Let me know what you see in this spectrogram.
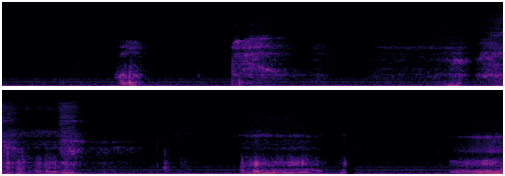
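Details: Sleep recording with the SnoreLab snoring app: irregular, noisy adult sleep breathing with rough snorting breaths over a steady low room hum; snoring.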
